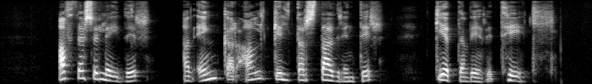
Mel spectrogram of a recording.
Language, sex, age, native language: Icelandic, female, 50-59, Icelandic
